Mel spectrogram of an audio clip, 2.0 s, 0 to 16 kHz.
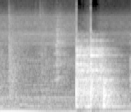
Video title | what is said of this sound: Khui Hộp Thùng Vỏ PC Case Xigmatek Duke 3F Sẵn 3 FAN | Khi tôi gõ vào bên ngoài, nó nghe rỗng, nhưng khi cầm riêng ra thì thấy nó là thủy tinh thật.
